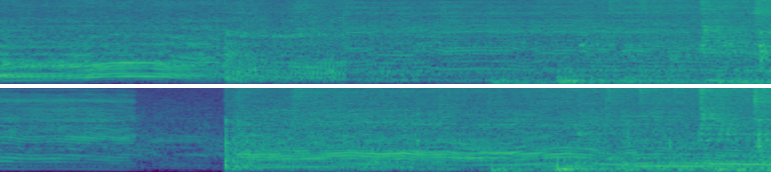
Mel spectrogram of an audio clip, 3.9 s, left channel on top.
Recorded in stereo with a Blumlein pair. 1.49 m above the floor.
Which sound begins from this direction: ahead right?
Frying, at 1.1 s.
